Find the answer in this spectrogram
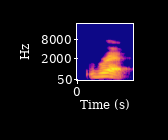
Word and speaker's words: read: está was entonces mom Red porque recordemos que aunque se escribe igual se pronuncia diferente read red and red entonces mom red the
